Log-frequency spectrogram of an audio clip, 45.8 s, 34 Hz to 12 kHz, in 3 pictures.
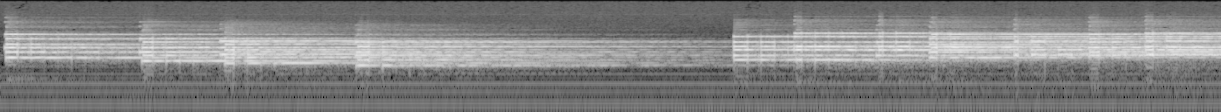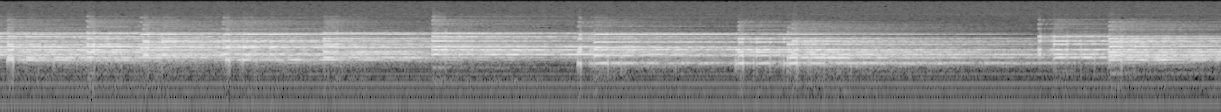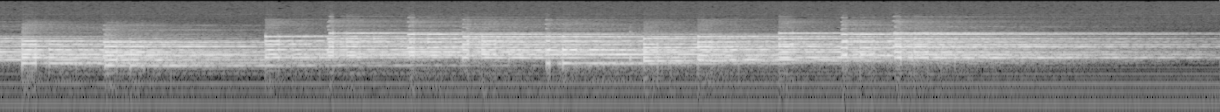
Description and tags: Boards of Canada Lead part1
BOC Lo-fi organ lead synth recording that sounds like Boards of Canada. A mix of digital and hardware instruments and reverb effect processors recorded and mixed in a DAW. Nostalgic organ timbre for cavernous decay church soundtracks.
